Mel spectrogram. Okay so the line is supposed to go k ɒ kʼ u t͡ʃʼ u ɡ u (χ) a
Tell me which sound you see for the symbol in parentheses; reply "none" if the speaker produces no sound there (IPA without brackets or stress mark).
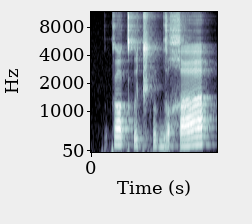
χ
